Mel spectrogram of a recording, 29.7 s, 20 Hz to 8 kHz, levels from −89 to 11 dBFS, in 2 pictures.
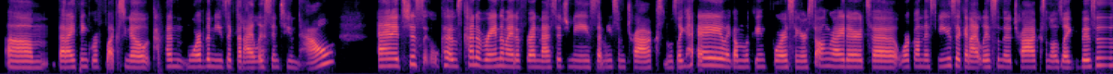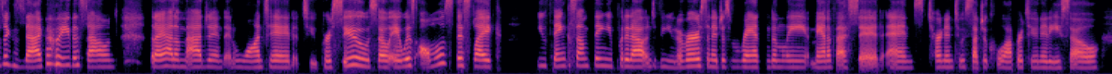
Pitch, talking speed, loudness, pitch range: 230 Hz, 210 wpm, -23 LUFS, 220-245 Hz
